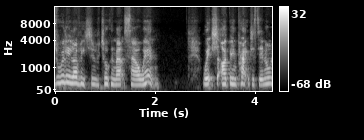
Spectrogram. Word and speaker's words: Samhain: things so it's really lovely to talking about saen which I've been practicing all day s s s because most people do pronounce it samh and of course it's not it's s um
